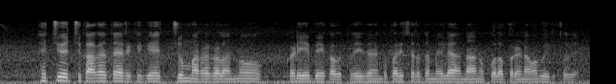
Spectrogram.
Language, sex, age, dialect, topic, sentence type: Kannada, male, 18-24, Mysore Kannada, agriculture, statement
